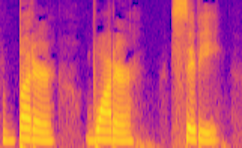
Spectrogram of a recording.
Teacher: When we have a T in between two vowels, we use the flap T, especially in my accent in US English.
